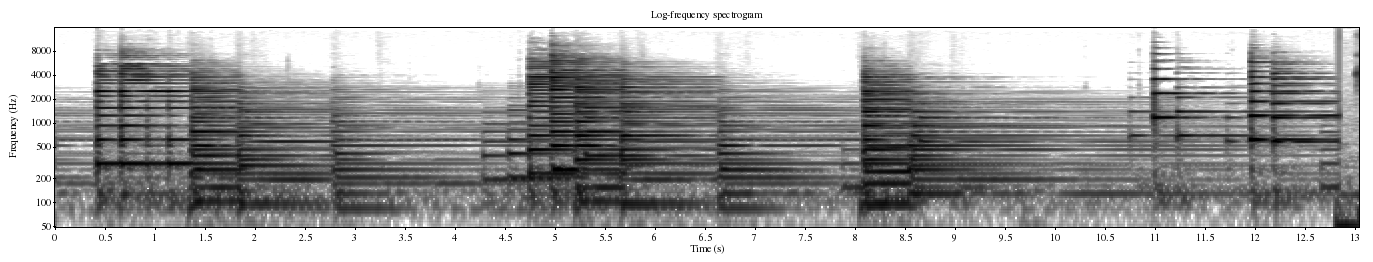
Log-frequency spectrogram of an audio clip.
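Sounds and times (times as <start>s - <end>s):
slow piano chords: 0.0s - 13.0s.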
